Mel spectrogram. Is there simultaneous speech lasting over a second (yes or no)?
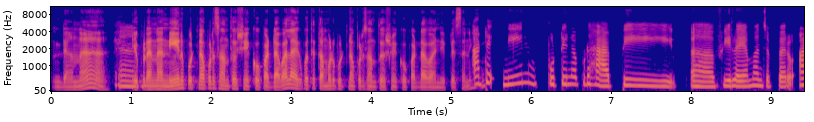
no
